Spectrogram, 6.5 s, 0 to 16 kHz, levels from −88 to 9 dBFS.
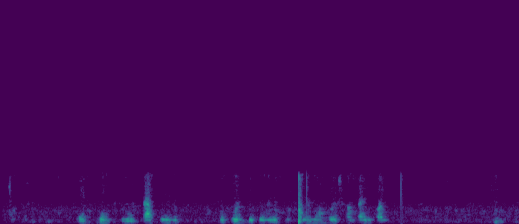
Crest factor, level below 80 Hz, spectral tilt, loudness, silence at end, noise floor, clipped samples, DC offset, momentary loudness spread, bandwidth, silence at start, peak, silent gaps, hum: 26 dB; -74 dBFS; -5.5 dB/octave; -43 LUFS; 0.2 s; -73 dBFS; under 0.1%; under 0.1%; 16 LU; 3.9 kHz; 1 s; -18 dBFS; none; none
